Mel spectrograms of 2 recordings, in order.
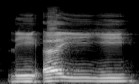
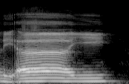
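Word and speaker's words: لِأَيِّ: ujjilatah pada lafal ya tekan ynya liayyi Jangan dibaca liayi atau liayi ah jangan tapi liayyi liayi yaumin kemudian pfal yau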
